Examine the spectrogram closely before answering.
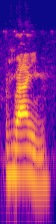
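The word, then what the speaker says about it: rhyme: मतलब आपको एक ही चीज़ सीखना है कि किसी वर्ड की शुरुआत अगर आर एच से हो तो एच आपका साइलेंट होता है, ठीक है।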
